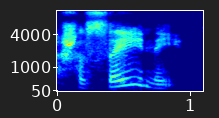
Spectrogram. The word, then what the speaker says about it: шоссейный: На самом деле там же произносится буква «э», «шоссейный», а пишется «е».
